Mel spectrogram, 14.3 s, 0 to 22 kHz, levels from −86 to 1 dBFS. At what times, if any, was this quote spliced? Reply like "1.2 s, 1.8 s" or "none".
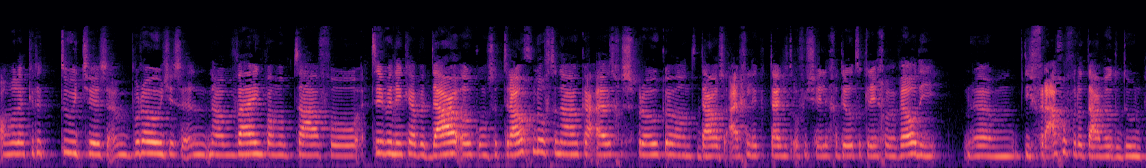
4.5 s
